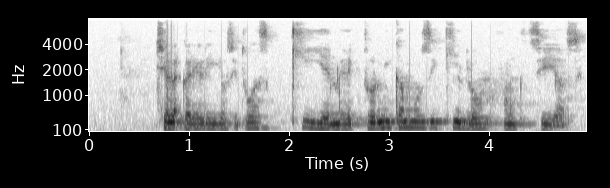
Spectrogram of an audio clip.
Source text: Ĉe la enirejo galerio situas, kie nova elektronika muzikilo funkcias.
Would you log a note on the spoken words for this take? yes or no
yes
